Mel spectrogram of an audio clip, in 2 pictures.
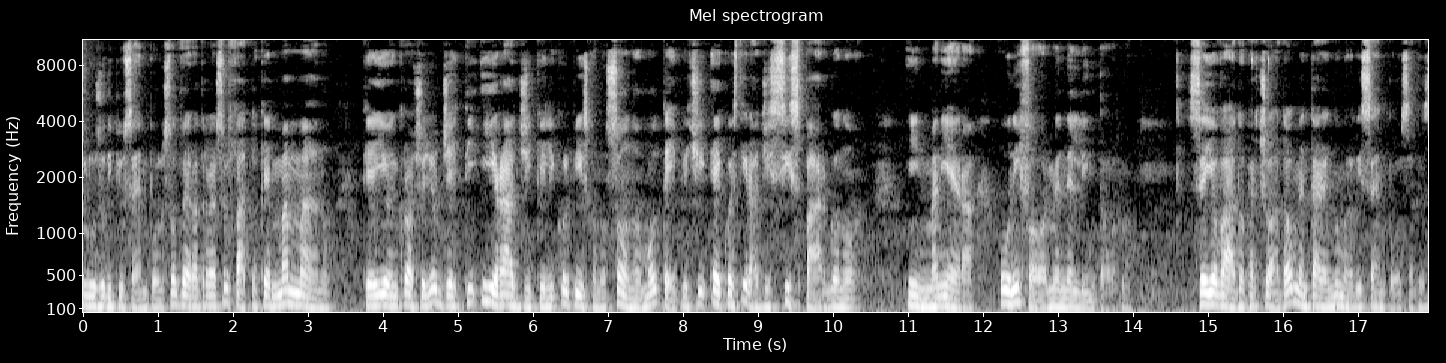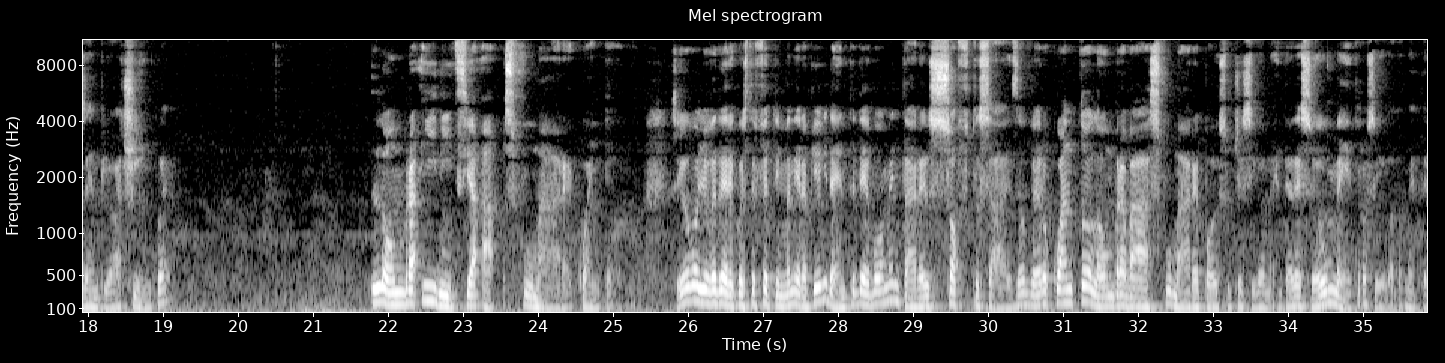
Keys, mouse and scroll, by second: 15.7 click, 19.0-22.9 middle drag, 34.4 click.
